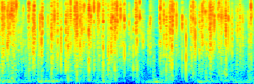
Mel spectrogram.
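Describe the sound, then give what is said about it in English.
Dense, continuous crackling and crinkling, like plastic snack packaging being handled and squeezed, with sharp bright bursts packed closely together over a couple of seconds and no voices. “Sounds like plastic. It is, I guess, plastic.”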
